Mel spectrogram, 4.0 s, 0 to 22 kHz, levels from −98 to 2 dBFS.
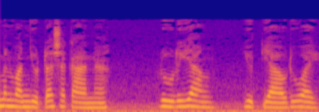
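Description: A speech clip with Vorbis compression damage throughout: nothing is present above 10.6 kHz, and the remaining treble is grainy and hissy, with roughened tone and softened consonant attacks. The likely cause is low-quality encoding; the plainly audible degradation fits a bitrate around 32 kbps.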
